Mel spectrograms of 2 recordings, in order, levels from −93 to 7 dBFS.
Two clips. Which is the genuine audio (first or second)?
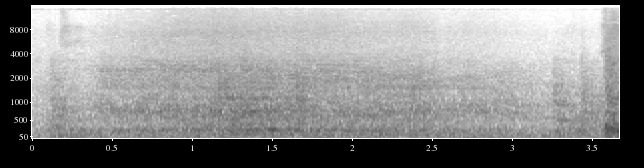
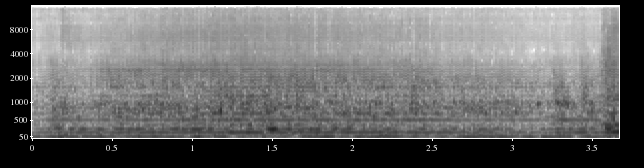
first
